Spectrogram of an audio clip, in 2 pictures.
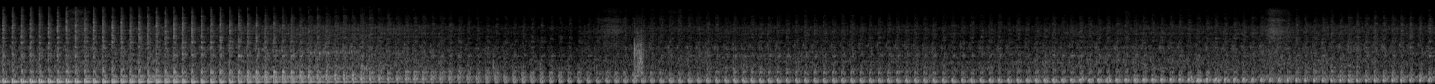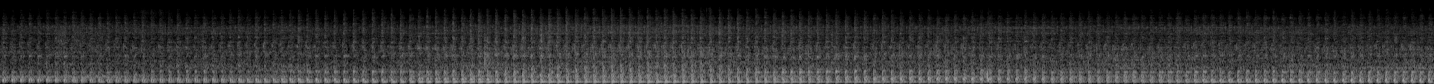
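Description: Honda ATV's single-cylinder engine idling steadily, with an even low putter.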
